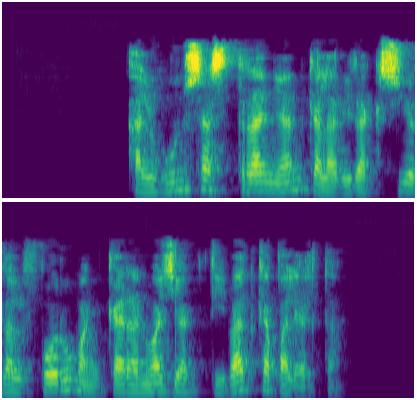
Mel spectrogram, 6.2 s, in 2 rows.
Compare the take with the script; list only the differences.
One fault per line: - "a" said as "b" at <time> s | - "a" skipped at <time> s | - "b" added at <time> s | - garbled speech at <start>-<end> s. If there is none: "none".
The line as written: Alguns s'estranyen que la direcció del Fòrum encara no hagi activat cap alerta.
none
